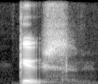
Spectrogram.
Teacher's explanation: Долгий гласный может еще и дифтонгизироваться и скользить от центра назад.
